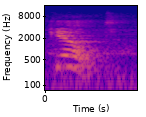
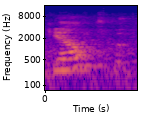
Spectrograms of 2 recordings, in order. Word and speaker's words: gelt: And when they were gambling with the dreidel, they had what they call gelt. That's G-I-L-T, not G-U-I-L-T. It's G-I-L-T. Gelt. And sometimes it's spelled G-E-L-T, but it's pronounced gelt.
